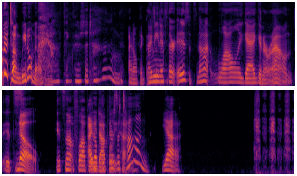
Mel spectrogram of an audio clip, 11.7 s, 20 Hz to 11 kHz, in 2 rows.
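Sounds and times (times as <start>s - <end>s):
speech: 0.1s - 9.5s, 10.9s - 11.7s
person imitating a crocodile panting: 10.9s - 11.7s.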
